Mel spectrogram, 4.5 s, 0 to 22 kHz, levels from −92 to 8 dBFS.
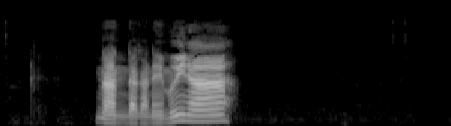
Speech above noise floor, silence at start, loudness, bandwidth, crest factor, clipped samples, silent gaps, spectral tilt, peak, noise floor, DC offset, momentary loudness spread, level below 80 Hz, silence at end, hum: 59 dB; 1 s; -24 LUFS; 11.5 kHz; 24 dB; under 0.1%; none; -3.5 dB/octave; -4 dBFS; -84 dBFS; under 0.1%; 11 LU; -84 dBFS; 2.2 s; 60 Hz at -65 dBFS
